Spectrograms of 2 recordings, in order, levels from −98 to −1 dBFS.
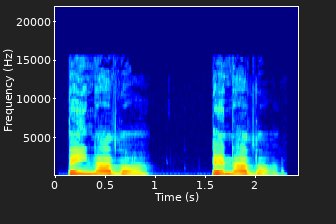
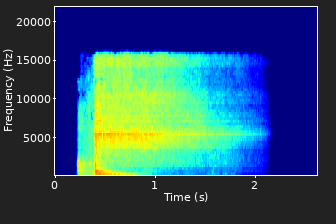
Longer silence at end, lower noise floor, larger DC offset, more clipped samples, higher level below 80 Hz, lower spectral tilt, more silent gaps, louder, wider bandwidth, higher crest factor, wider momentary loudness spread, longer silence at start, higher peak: second, 0.15 s vs 0.75 s; about the same, -73 dBFS vs -72 dBFS; neither; neither; second, -52 dBFS vs -40 dBFS; first, -7.5 dB/octave vs -1.5 dB/octave; neither; second, -28 LUFS vs -25 LUFS; about the same, 15.5 kHz vs 16.5 kHz; second, 18 dB vs 24 dB; second, 12 LU vs 19 LU; about the same, 0.15 s vs 0.2 s; second, -12 dBFS vs -6 dBFS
